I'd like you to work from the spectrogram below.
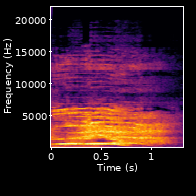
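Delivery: high loud call-out; shout. Real, not acted. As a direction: call out to the crowd. Calling out to audience.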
